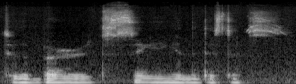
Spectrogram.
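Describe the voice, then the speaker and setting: A man narrating a scripted guided meditation in a soothing, measured, unhurried way. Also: sits low, monotone, a little hiss or hum, poor audio.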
